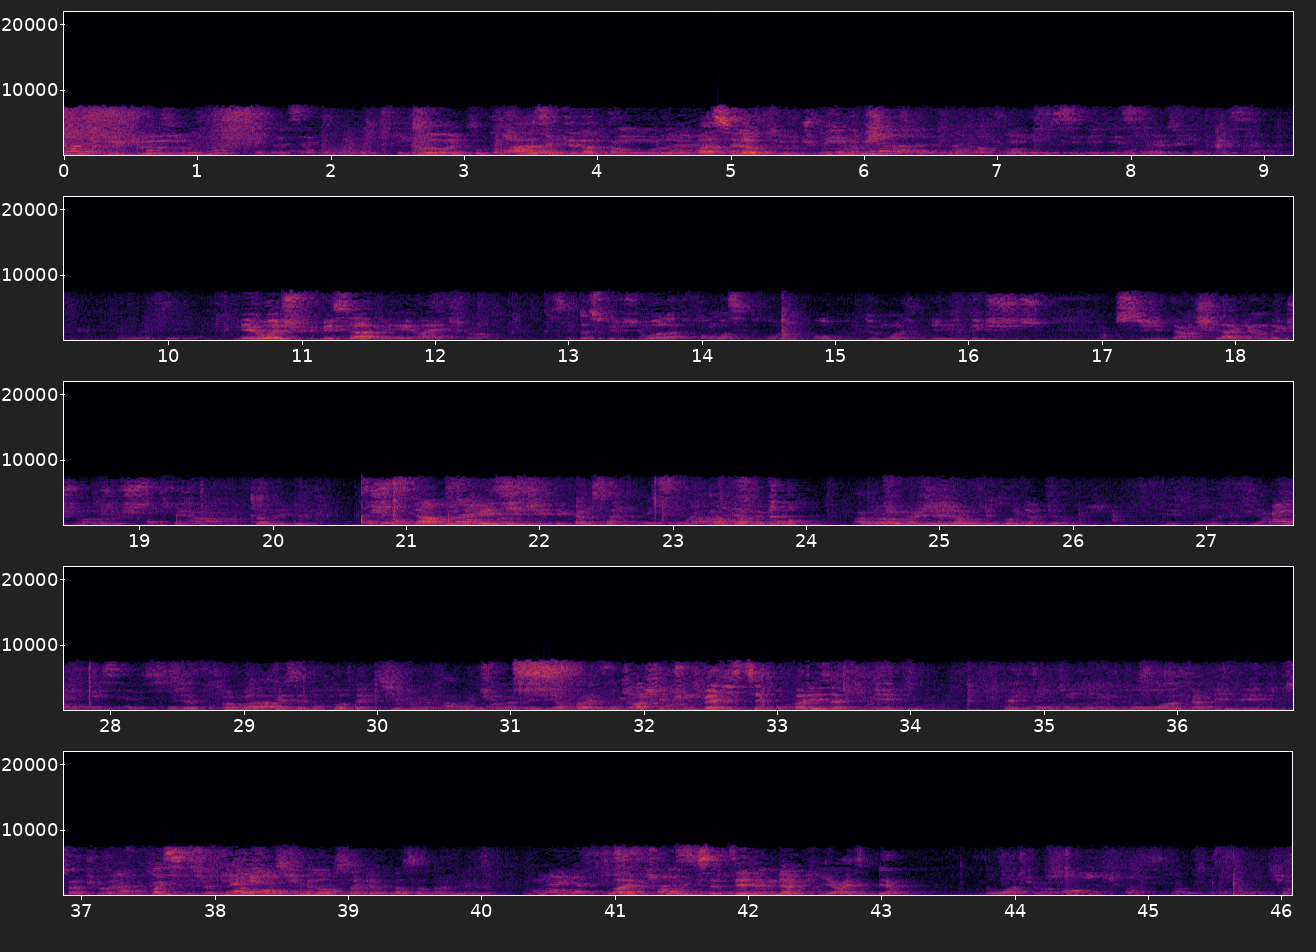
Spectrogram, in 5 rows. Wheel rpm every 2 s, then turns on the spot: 0, 0, 0, 0, 0, 0, 0, 0, 0, 0, 0, 0, 0, 0, 0, 0, 0, 0, 0, 0, 0, 0, 0.
none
